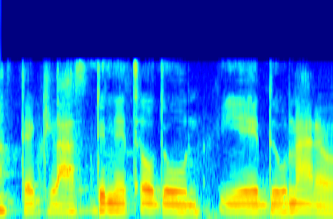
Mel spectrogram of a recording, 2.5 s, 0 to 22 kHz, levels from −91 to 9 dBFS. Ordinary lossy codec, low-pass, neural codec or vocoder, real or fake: none; none; codec, 16 kHz, 1 kbps, X-Codec, HuBERT features, trained on general audio; fake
